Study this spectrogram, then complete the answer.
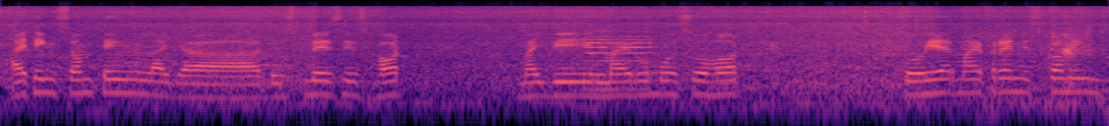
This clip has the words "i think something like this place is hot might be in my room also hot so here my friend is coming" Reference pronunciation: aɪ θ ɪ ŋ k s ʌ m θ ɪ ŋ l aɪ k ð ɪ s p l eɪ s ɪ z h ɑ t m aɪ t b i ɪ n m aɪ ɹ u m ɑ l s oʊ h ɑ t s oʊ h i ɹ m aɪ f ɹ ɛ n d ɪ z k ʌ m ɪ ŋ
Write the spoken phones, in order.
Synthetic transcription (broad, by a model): aɪ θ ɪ ŋ k s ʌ m t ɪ ŋ l aɪ k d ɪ s p l eɪ s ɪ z h ɑ t m aɪ t b i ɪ n m aɪ ɹ u m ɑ s oʊ h ɑ t s oʊ h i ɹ m aɪ f ɹ ɛ n d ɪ s k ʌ m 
